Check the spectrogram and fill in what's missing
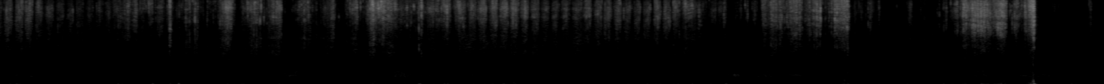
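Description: Long nails rub and scratch rapidly across the ridges of a small, hollow, ribbed wooden cylinder. The result is a quiet, continuous sanding-like rasp made of dense, bright scratchy bursts over a low, steady hum. A louder, sharper scrape comes near the end.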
